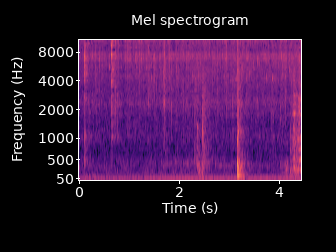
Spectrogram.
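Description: Boiled eggs roast in a pan with chili powder and salt, giving a soft steady sizzle with occasional sharper crackles and clinks of stirring, close and fairly quiet with no talking.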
